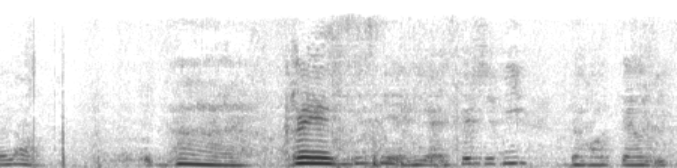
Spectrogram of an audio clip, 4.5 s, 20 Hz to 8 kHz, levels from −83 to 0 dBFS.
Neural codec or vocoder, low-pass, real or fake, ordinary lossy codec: codec, 16 kHz, 4 kbps, FunCodec, trained on Chinese and English, 50 frames a second; 7.2 kHz; fake; AAC, 32 kbps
